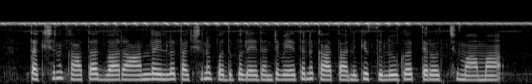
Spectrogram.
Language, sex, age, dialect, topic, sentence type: Telugu, female, 51-55, Southern, banking, statement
